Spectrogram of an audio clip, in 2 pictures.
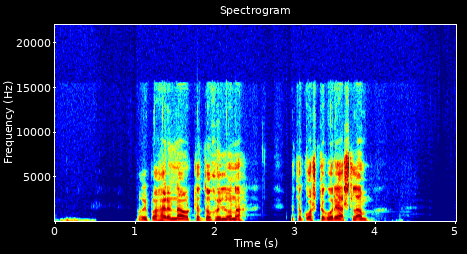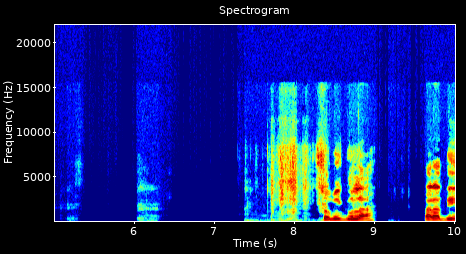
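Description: A man talks with animation close to the microphone, in short bursts with pauses.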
